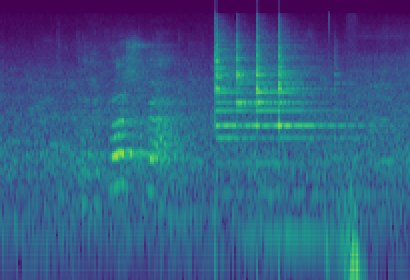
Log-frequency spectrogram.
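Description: Boxing ring bell struck about four times in quick succession, ringing out for about a second: the bell that starts round one. A single shout is heard just before it over the arena crowd's murmur.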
